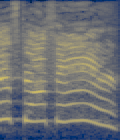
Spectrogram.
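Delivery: put-on soft, high, entitled, whiny little-girl voice. Telling a story, the speaker mimics a girl's complaint in an entitled whiny voice. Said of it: "that little whiny voice that you do when you're entitled".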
